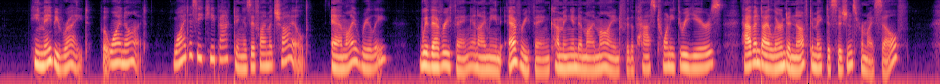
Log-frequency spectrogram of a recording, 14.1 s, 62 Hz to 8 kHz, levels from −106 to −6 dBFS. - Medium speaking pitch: Yes, medium, 170 Hz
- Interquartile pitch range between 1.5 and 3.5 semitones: No, average, 4.6 semitones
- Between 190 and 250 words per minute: Yes, average, 195 wpm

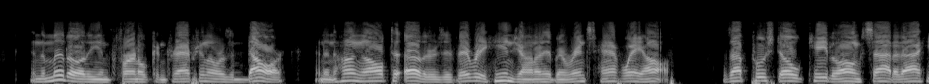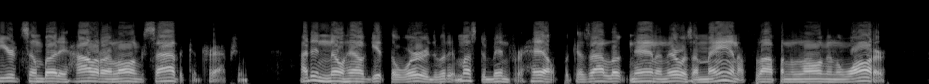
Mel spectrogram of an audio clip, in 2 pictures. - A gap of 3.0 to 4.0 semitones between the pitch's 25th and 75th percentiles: Yes, average, 3.6 semitones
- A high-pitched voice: No, low, 135 Hz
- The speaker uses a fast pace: Yes, fast, 225 wpm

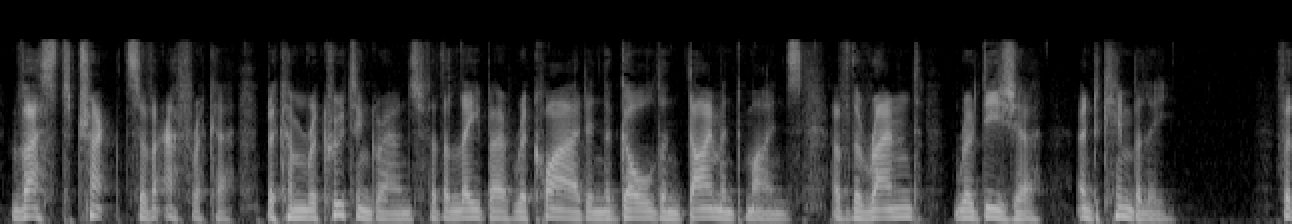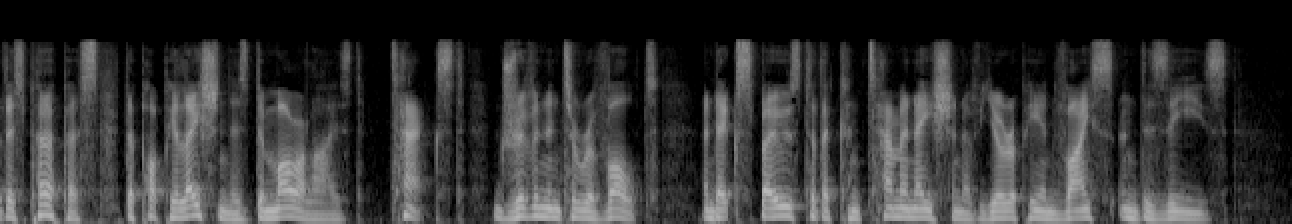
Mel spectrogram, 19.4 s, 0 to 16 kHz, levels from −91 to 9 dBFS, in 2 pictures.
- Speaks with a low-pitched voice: Yes, low, 120 Hz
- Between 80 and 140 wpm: Yes, slow, 135 wpm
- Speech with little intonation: No, average, 3.4 semitones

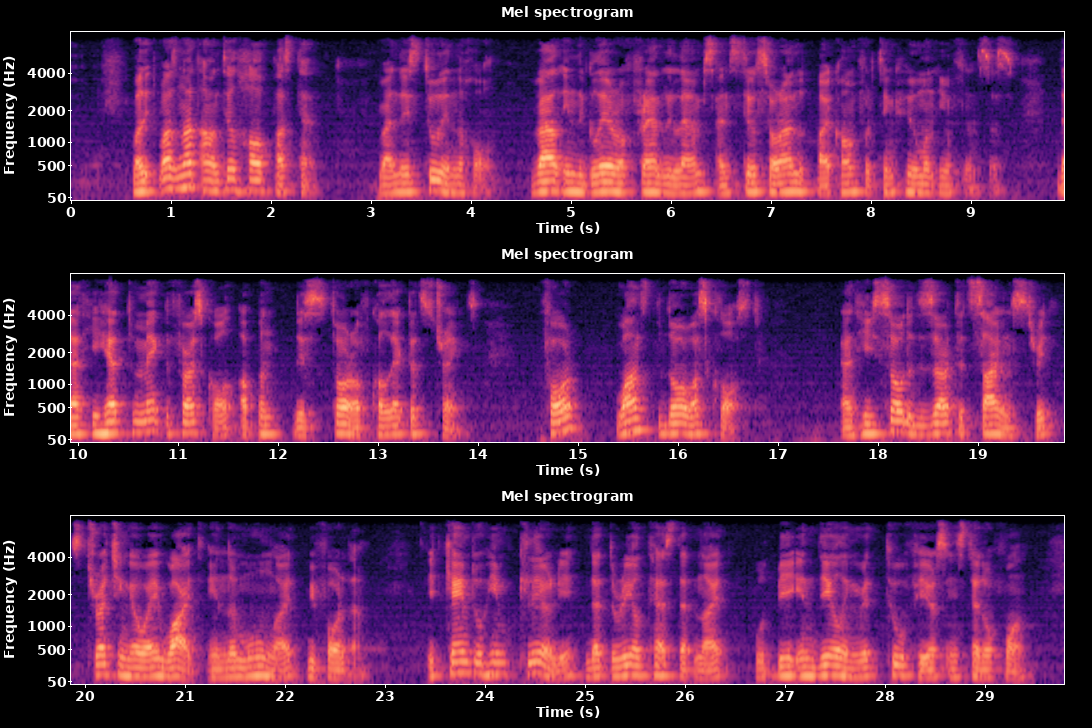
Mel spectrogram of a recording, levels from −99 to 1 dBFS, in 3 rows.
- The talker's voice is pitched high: No, low, 120 Hz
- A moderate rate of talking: Yes, average, 170 wpm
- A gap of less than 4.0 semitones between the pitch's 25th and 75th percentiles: Yes, average, 2.8 semitones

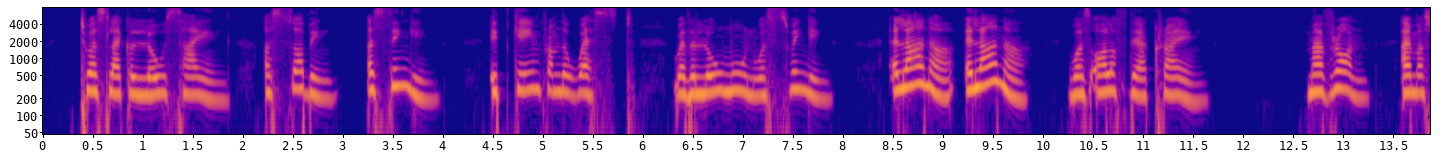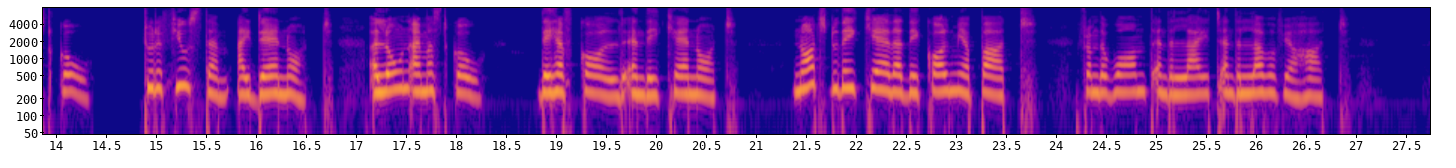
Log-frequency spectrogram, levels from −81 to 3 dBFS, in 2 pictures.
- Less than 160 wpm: Yes, average, 150 wpm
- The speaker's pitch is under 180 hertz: No, very high, 250 Hz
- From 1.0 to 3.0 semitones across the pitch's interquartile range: Yes, average, 2.7 semitones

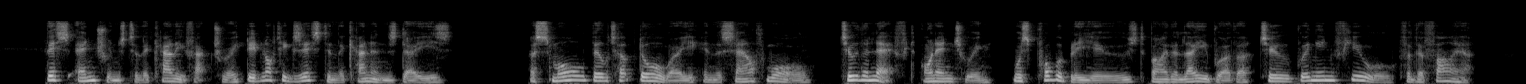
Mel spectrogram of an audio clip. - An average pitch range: No, wide, 8.6 semitones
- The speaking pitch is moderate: No, low, 130 Hz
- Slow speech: No, average, 155 wpm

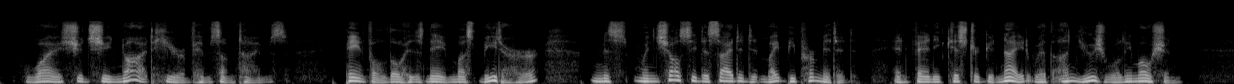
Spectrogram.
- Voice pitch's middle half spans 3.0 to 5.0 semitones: Yes, average, 4.0 semitones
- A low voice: Yes, low, 125 Hz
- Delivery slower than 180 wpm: Yes, average, 155 wpm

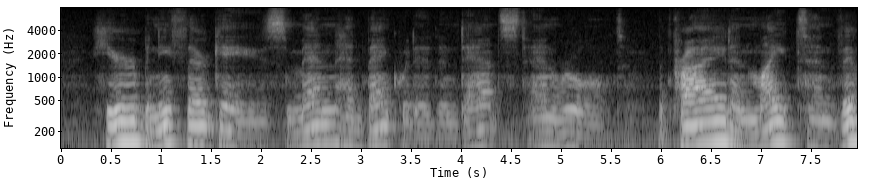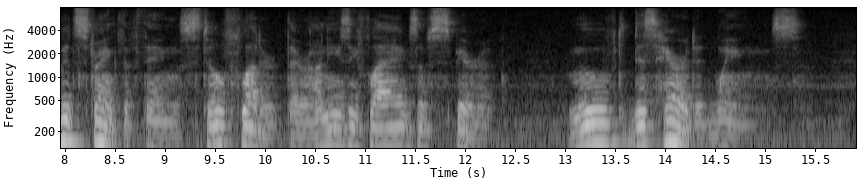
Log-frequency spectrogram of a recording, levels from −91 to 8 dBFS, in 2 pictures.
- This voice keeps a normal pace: No, slow, 115 wpm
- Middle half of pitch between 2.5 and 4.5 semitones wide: No, average, 5.3 semitones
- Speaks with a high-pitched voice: No, low, 105 Hz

